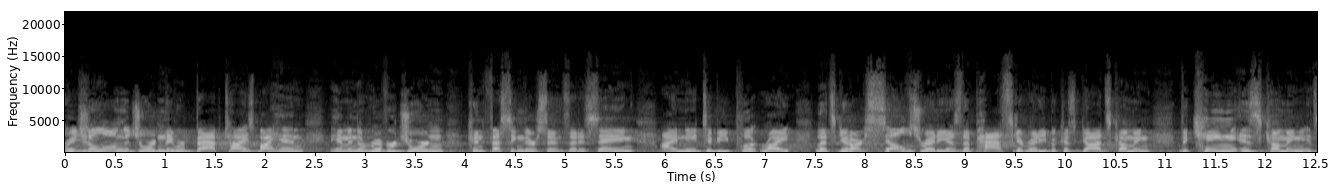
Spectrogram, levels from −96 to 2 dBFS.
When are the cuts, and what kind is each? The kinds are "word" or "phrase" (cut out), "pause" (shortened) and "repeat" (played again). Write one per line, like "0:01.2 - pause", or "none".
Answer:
none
